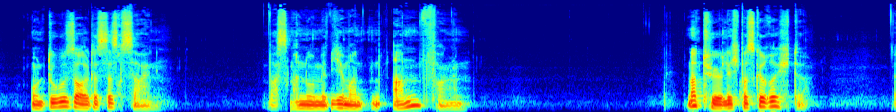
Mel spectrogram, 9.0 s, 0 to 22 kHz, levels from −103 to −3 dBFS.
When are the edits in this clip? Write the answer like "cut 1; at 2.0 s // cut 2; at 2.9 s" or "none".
cut 1; at 1.2 s // cut 2; at 2.9 s // cut 3; at 3.3 s // cut 4; at 7.4 s

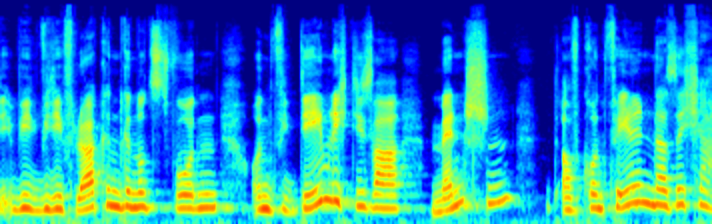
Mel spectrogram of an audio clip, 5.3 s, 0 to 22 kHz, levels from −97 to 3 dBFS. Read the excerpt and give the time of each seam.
cut 1; at 2.8 s

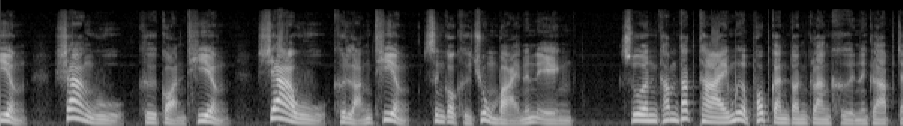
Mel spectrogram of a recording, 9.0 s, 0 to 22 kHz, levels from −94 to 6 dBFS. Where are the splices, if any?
cut 1; at 1.3 s // cut 2; at 3.3 s

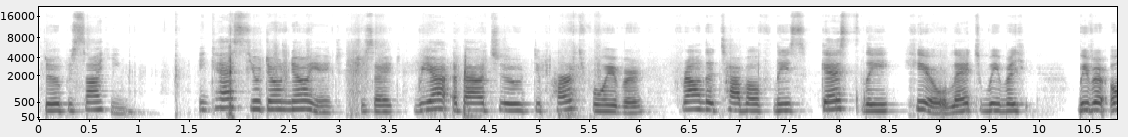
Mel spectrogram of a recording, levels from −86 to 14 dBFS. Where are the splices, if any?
cut 1; at 1.5 s // cut 2; at 3.7 s // cut 3; at 7.7 s

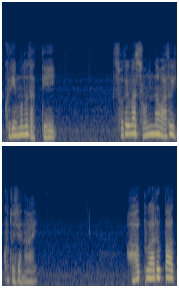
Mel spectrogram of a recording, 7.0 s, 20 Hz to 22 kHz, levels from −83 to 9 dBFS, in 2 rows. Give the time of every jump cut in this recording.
none

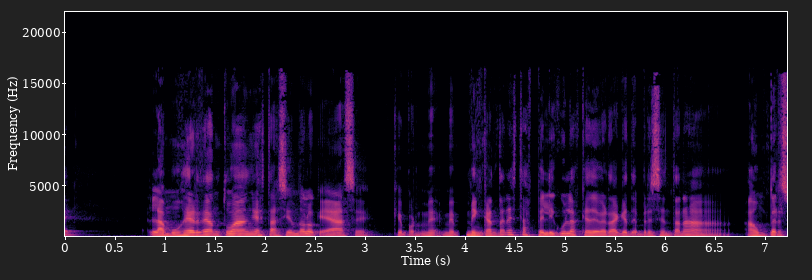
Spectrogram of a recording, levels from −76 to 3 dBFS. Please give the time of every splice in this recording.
cut 1; at 3.5 s // cut 2; at 3.9 s

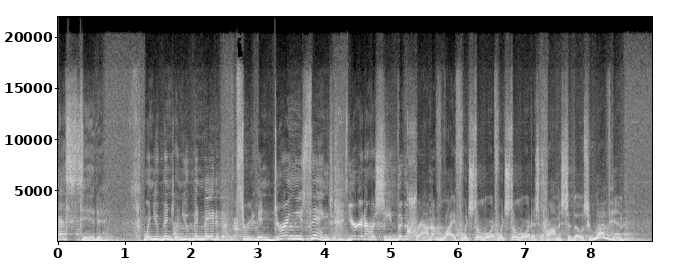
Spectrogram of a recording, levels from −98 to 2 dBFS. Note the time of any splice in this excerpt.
cut 1; at 1.7 s // cut 2; at 2.6 s // cut 3; at 6.5 s

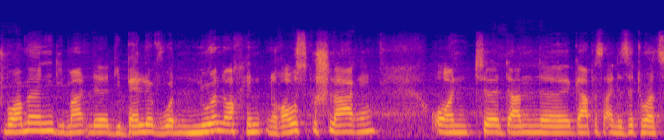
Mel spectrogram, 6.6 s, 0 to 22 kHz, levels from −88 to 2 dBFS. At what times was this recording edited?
none

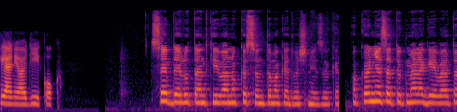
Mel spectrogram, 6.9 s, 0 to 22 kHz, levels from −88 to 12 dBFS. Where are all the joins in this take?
cut 1; at 5.2 s

